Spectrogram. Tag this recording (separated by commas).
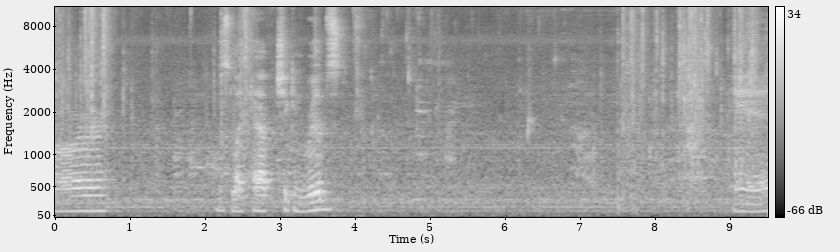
Speech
